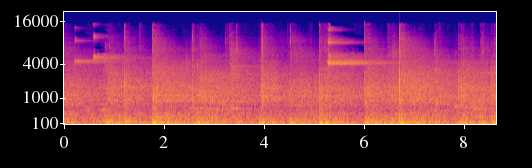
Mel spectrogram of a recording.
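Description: Basketball bouncing on a gym floor in an irregular dribbling rhythm, the hardest bounces about two, four, six and seven seconds in. Two short high squeaks, near the start and about five seconds in, typical of sneakers on a court.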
